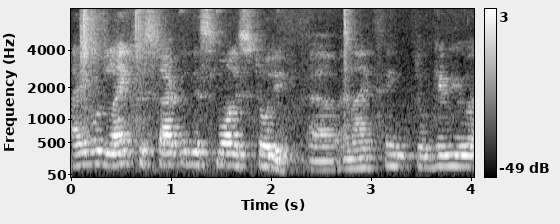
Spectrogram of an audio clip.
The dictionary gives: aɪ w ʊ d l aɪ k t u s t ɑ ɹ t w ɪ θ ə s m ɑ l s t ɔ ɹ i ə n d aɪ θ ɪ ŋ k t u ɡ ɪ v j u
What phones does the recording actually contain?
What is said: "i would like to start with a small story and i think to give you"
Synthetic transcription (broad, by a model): aɪ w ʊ d l aɪ k t u s t ɑ ɹ t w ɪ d ə s m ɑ l s t ɔ ɹ i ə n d aɪ t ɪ ŋ k t u ɡ ɪ v j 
